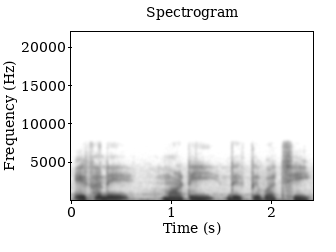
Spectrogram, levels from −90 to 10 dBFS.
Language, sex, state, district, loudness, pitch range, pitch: Bengali, female, West Bengal, Cooch Behar, -14 LUFS, 245-280 Hz, 260 Hz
